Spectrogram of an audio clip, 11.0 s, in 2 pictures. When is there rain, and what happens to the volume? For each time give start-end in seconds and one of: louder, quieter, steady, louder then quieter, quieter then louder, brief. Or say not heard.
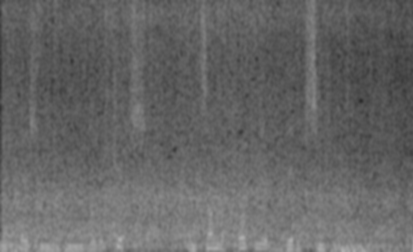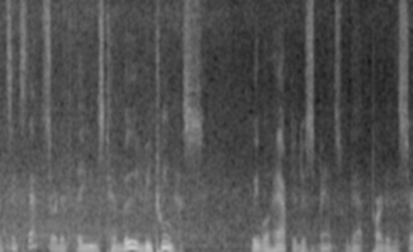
0.0-10.9 quieter.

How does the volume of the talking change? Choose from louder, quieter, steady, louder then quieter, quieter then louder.
louder then quieter.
